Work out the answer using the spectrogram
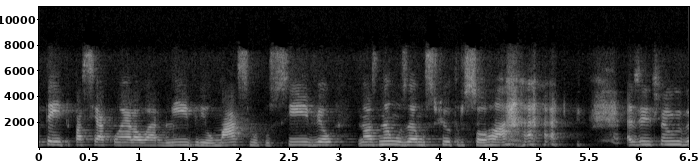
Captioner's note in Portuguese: risos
